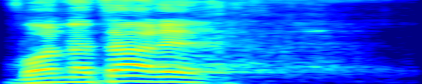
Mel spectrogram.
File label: "BUON NATALE" (MERRY CHRISTMAS ITALIAN)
